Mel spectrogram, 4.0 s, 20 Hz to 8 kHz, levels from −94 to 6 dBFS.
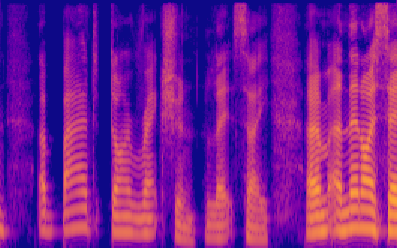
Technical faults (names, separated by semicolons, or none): automatic gain rising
